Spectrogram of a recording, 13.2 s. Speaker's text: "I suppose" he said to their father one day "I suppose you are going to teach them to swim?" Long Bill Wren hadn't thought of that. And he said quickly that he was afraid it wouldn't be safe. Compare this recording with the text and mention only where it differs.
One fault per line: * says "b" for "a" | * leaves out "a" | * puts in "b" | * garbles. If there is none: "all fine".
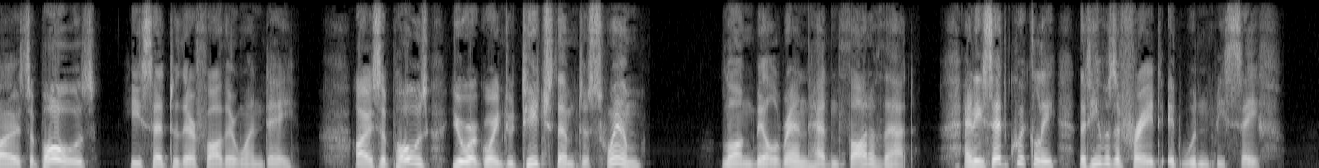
all fine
